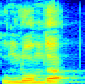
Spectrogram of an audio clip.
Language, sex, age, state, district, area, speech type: Manipuri, male, 45-60, Manipur, Bishnupur, rural, read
